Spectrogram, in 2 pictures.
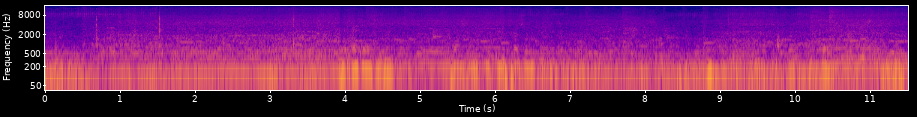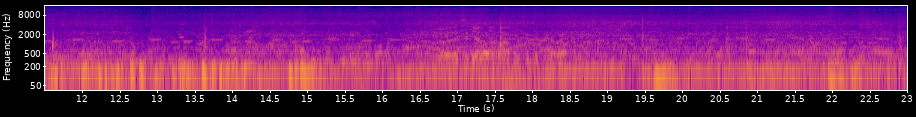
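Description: Chainsaw cutting into the base of a standing tree trunk, its engine revving up and down every second or two under load.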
